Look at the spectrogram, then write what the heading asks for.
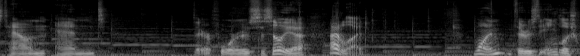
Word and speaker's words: Adlehyde: for today and that's the alternately Adelaide as I'm pronouncing it which is probably the correct um does he visit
